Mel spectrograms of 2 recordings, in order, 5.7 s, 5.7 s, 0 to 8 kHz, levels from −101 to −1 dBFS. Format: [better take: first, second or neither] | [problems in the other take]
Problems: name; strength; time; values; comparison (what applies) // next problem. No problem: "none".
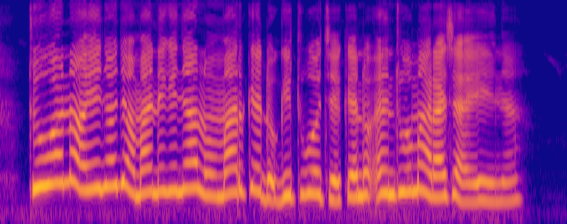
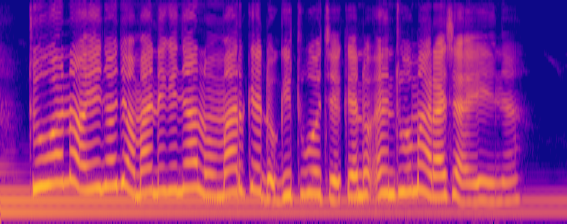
first | background sound (Bass guitar); 13 dB below the speech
